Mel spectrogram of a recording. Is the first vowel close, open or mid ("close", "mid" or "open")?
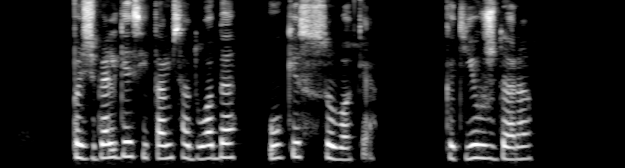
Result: open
